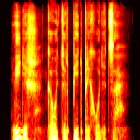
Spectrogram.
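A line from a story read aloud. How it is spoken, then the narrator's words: Weary question. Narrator (Russian): устало спросил Алешка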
